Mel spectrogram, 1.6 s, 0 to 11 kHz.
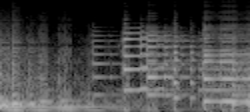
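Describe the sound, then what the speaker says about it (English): Tape echo on a BOSS RC-505 loop station repeats looped tones in decaying, slightly distorted echoes, loud and layered, with no voices. "So now, if I demonstrate this tape echo,"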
